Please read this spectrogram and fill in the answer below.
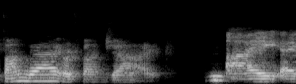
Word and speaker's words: fungi: me too me too there actually are three corre correct pronunciations it can be fungi which is I guess British or fungi or fungi and I've actually heard all three are legitim and acceptable yeah so we mostly say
